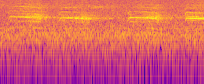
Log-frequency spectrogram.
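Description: Faint bird calls: one short, clear note repeated four times, about every half second.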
